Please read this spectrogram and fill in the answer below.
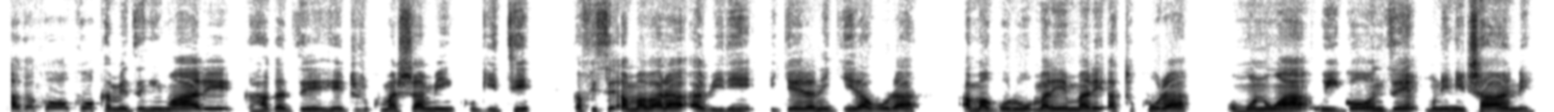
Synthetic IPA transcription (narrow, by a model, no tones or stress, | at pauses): aɡako̞ːkʰo̞kame̞ze̞ŋ̥hiŋ̥waːɾe̞ɡ̥aɦaɡaze̞ɦe̞ːd͡ʒuɾukumaʃamikʰuɡiti | ɡ̥afise̞̰ʔa̰maβaɾaʔa̰βiɾiiɟeɾaniɟiɾaβuɾa | a̰maɡuɾumaɾe̞maɾeʔatukuɾa | ṵmunwawiːɡo̞ːnze̞muninit͡ʃaːne̞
